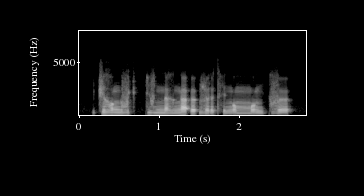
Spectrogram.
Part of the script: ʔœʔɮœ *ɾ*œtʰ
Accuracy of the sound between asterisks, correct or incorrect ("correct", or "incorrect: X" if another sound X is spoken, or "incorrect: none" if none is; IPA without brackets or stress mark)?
correct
